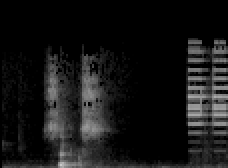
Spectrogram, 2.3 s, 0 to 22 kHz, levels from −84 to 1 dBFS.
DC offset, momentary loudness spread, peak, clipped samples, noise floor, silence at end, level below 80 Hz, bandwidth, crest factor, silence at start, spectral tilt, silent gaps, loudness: under 0.1%; 10 LU; -14 dBFS; under 0.1%; -64 dBFS; 0 s; -86 dBFS; 17 kHz; 20 dB; 0.45 s; 0 dB/octave; none; -30 LUFS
